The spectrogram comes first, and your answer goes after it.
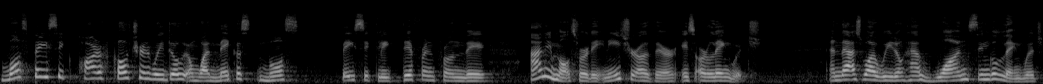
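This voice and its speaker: A woman speaks with a non-native accent. Her pitch is medium, with very wide swings. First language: not English. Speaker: hospice staff trainer. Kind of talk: lecture. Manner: conversational.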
